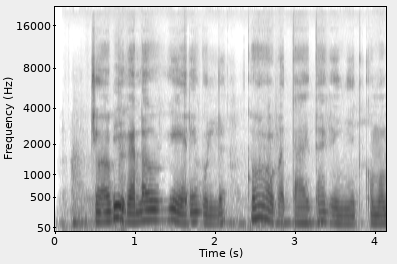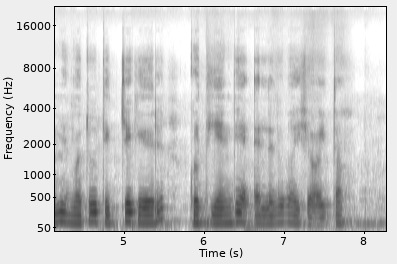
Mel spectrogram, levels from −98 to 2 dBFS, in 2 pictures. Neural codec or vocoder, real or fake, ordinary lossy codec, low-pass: codec, 44.1 kHz, 2.6 kbps, SNAC; fake; none; none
